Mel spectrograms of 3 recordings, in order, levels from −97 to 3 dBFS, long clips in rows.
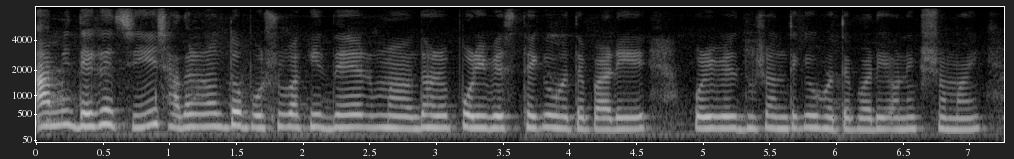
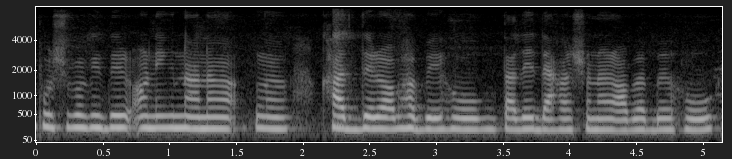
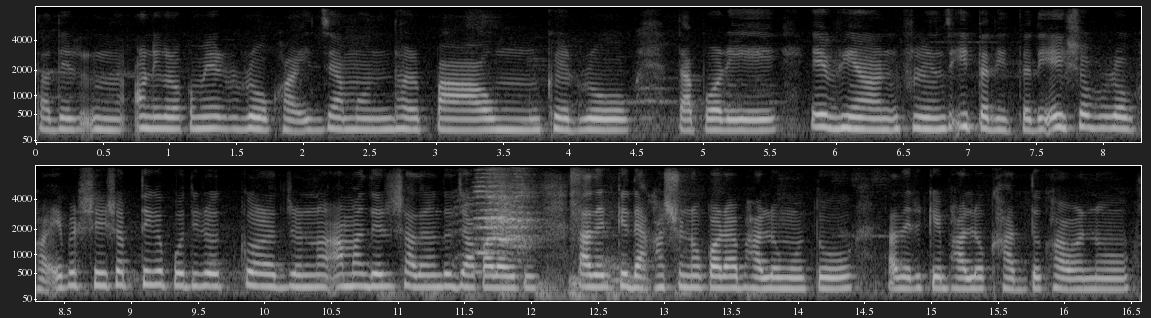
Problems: constant background noise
